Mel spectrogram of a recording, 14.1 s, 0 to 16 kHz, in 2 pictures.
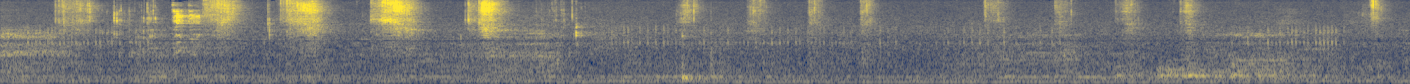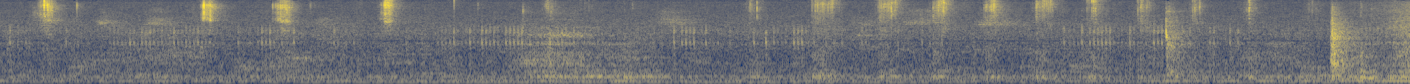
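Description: Faint, short scraping strokes of an Edwin Jagger 3ONE6L stainless steel double-edge safety razor cutting stubble on the upper lip and chin, coming in quick, irregular succession.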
